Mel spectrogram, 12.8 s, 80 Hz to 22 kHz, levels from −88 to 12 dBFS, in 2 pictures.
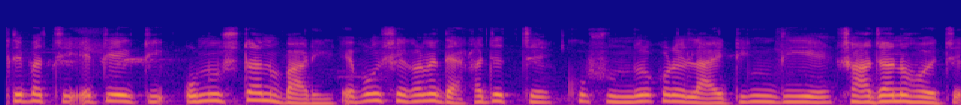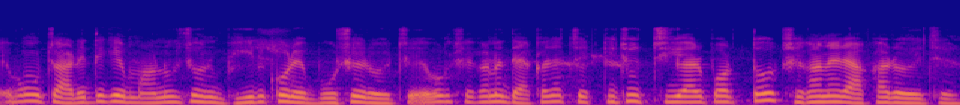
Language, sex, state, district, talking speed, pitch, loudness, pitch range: Bengali, male, West Bengal, Purulia, 135 wpm, 210 Hz, -22 LUFS, 195-230 Hz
